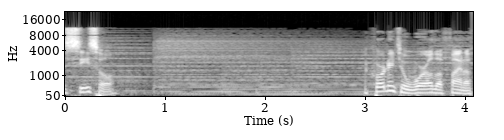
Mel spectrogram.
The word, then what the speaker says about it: Cecil: I keep saying Cecil. According to World of Final Fantasy, it's pronounced Cecil, but...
